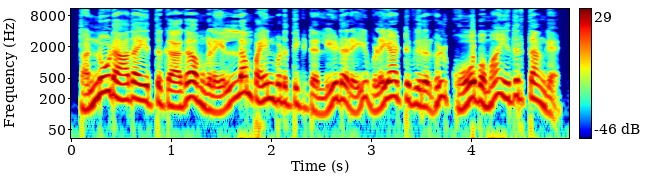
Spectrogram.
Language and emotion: Tamil, angry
